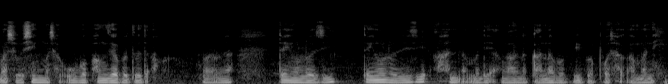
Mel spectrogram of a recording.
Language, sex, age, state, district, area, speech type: Manipuri, male, 30-45, Manipur, Kakching, rural, spontaneous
